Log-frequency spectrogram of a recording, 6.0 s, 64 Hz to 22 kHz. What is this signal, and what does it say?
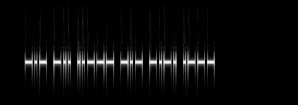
Morse code, heard as a keyed tone, about 25 wpm, 700 Hz. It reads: KD2KCJ
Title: USA Call Signs - 6 Characters - 25wpm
